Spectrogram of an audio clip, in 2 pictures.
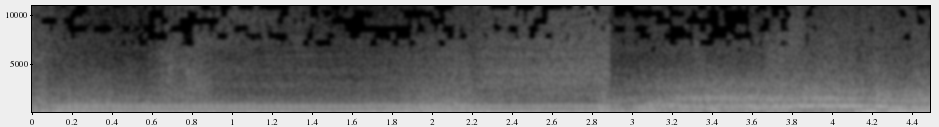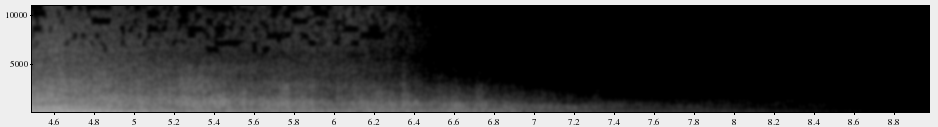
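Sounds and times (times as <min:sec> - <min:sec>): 
BMW M5 V10 and Mercedes E63 engine roar: 0:00.0 - 0:06.9
BMW M5 V10 and Mercedes E63 tire squeal and skidding: 0:02.9 - 0:06.5.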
